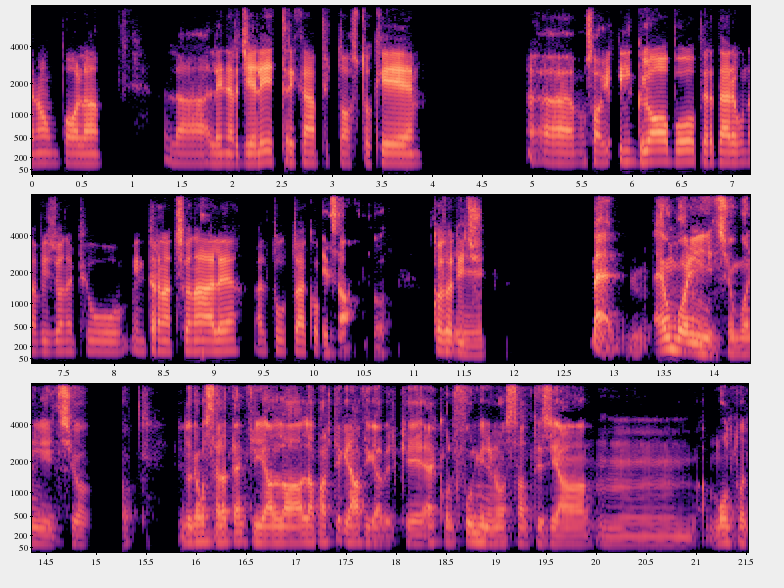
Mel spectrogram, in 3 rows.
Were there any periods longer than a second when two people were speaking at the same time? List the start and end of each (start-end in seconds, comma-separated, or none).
none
